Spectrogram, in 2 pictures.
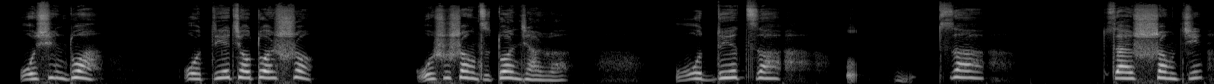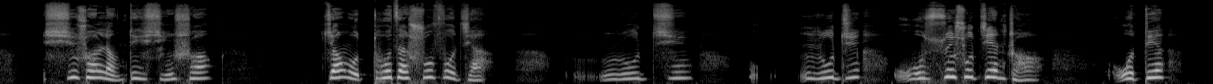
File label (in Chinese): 正太 幼年女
